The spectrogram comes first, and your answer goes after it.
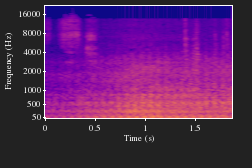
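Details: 1978 Yanmar YSB8 marine diesel, sat 10+ years in a flooded boat, first run in years, at lowest idle in forward gear: low, steady thrum holding even idle under load; runs smooth, working fine.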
